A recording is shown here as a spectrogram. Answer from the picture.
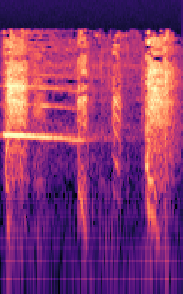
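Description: Film soundtrack effects: a steady high tone that fades out about halfway, under several quick falling swooshes, one at the start, one about a second in and one at the end.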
